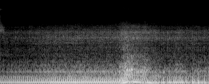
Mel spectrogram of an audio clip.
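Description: BMW sport motorcycle engine running at low revs on its old exhaust, with a short throttle blip about a second in that rises and falls in pitch.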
